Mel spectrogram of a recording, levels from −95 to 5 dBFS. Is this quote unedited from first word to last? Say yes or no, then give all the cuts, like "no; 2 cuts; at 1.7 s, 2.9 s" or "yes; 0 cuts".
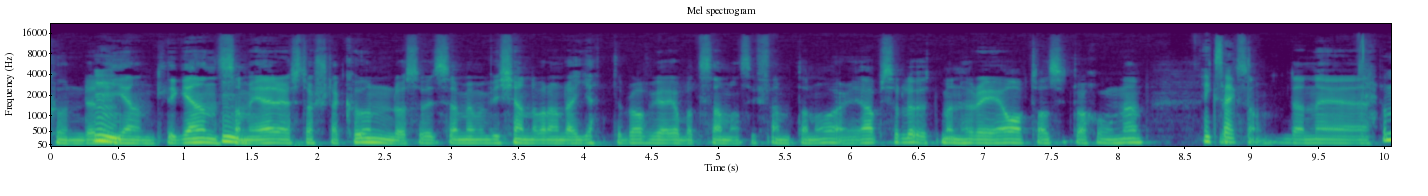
yes; 0 cuts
